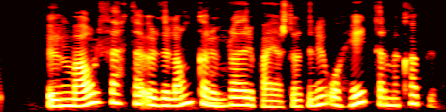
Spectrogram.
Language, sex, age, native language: Icelandic, female, 30-39, Icelandic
